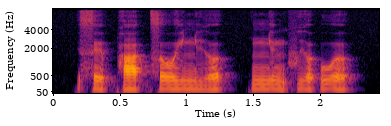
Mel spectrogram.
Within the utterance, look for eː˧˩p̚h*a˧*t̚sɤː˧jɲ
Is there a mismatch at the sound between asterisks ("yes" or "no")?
yes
